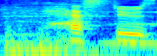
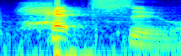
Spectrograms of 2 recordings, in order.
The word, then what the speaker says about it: Hestu: how I possibly read Hestu's name wrong when I first played the game. I thought the T and the S were opposite spots. So at first I read his name as Hetsu.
